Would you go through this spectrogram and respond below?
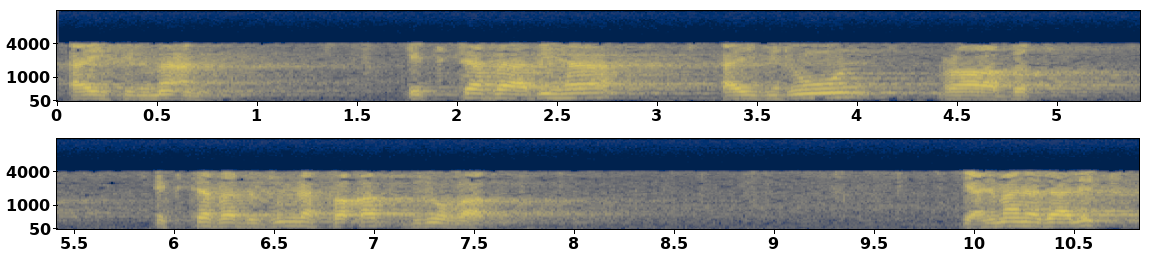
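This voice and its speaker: A man teaching a classical grammar lesson, parsing each word slowly and deliberately. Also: on the high side. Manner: slow, deliberate parsing, drawing out key words. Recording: echoey hall over a tinny lo-fi line.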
